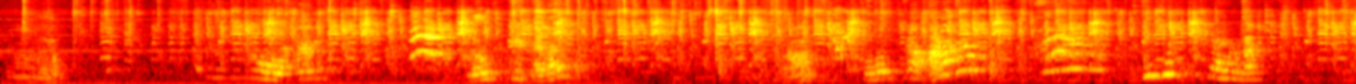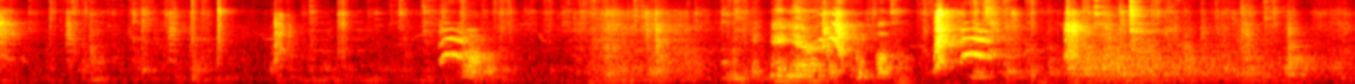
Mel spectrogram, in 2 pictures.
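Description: A parrot chatters and whistles close by.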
